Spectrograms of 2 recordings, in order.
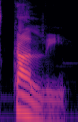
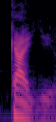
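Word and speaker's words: calli: Well, the Mexican language n tips like when you see two consonants in a row, pronounce both. A house was kali, not ki. Like if this were Spanish.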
